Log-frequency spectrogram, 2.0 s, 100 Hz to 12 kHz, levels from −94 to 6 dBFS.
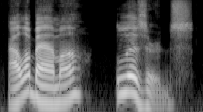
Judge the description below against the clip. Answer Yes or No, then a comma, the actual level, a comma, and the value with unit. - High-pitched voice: No, medium, 175 Hz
